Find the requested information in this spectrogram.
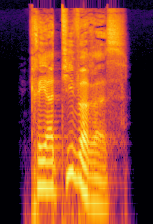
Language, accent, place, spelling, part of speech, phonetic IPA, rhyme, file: German, Germany, Berlin, kreativeres, adjective, [ˌkʁeaˈtiːvəʁəs], -iːvəʁəs, De-kreativeres.ogg
- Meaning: strong/mixed nominative/accusative neuter singular comparative degree of kreativ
